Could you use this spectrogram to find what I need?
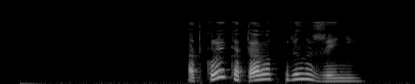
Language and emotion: Russian, neutral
